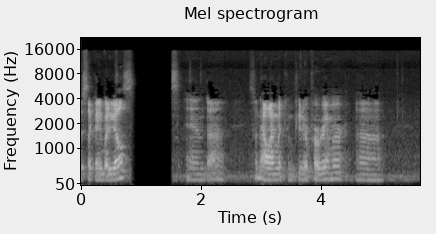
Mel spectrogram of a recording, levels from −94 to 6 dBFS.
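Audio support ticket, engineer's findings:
Call audio freeze, 0.81–1.52 s: short fading buzz, then 0.58 s silence; resumes where it stopped, nothing lost, 0.69 s late. Likely delayed packets emptied jitter buffer.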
